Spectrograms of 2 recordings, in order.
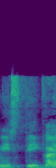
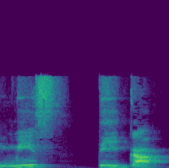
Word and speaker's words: Miss Tika: Eh, bukan Mistika ya, tapi Miss Tika. Pisahin, bacanya dipisah.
